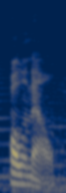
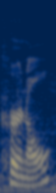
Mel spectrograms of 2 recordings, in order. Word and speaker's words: colonel: So I heard it I read it as colonel cuz that's colon l. It wasn't until probably history class in high school, which is kind of embarrassing, that anyone ever wrote this word out and pronounced it as colonel. Like I had heard the word kernel spoken, but I had never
